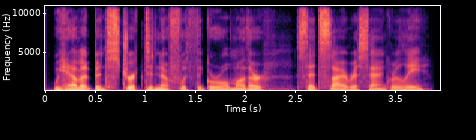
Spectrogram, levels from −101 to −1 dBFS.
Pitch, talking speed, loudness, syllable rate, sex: 170 Hz, 180 wpm, -18 LUFS, 5.2 syllables/s, female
